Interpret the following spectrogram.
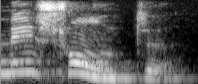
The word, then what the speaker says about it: méchante: La fille est méchante. Et ici, méchante se termine par E. Et puisque j'ai ajouté le E, je vais prononcer le T.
